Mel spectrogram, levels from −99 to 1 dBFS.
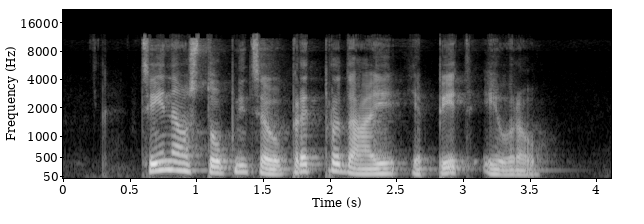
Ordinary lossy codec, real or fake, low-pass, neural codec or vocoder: Opus, 24 kbps; real; 10.8 kHz; none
